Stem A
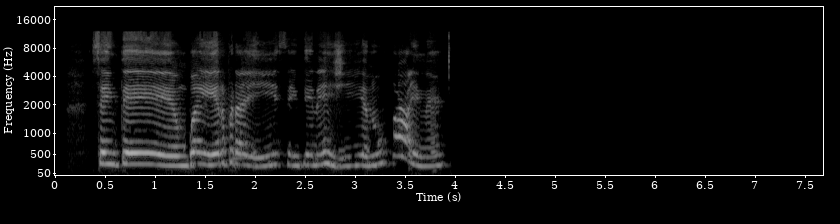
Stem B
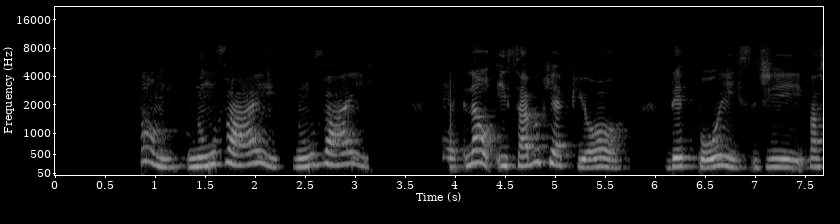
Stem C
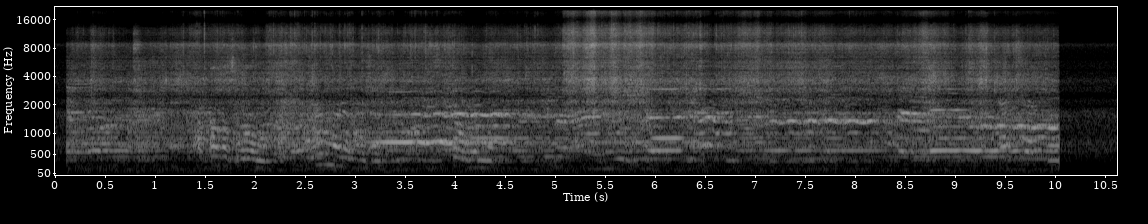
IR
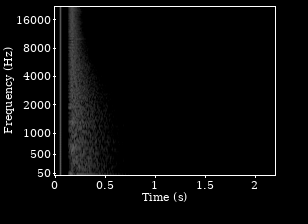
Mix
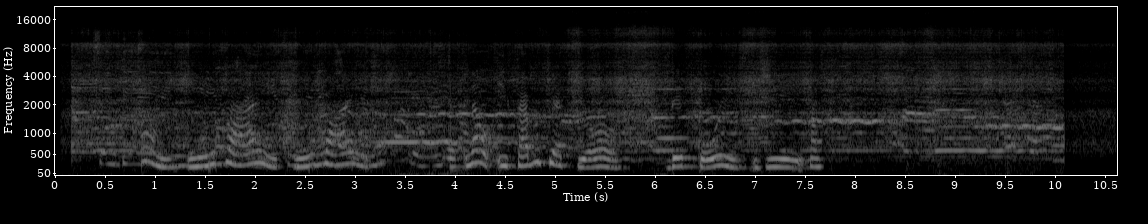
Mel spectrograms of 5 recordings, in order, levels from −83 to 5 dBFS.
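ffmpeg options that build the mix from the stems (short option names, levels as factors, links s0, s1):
-filter_complex "[0:a]alimiter=level_in=2.24:limit=0.0631:level=0:latency=1,volume=0.447,asplit=2[s0][s1];[s1]adelay=4.4,afreqshift=-1.3[s2];[s0][s2]amix=inputs=2:normalize=1,volume=0.631[s3];[1:a]volume=1.19[s4];[2:a]acrossover=split=3200[s5][s6];[s6]acompressor=threshold=0.00794:ratio=4:attack=1:release=60[s7];[s5][s7]amix=inputs=2:normalize=0,asoftclip=type=tanh:threshold=0.0299,adelay=50,volume=0.668[s8];[s3][s4][s8]amix=inputs=3:normalize=0,acompressor=threshold=0.00398:ratio=2"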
